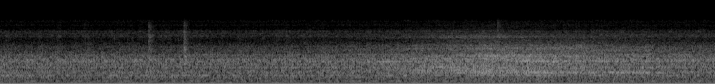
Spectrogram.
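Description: A semi truck passing close by, its noise swelling and fading between about four and six and a half seconds in, over a steady hum of idling engine and traffic noise.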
